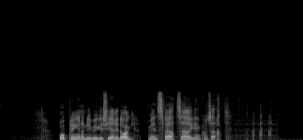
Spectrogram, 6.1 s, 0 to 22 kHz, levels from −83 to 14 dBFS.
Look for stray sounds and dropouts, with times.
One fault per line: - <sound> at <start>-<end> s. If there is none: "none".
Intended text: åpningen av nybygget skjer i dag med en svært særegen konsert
- laugh at 4.7-5.5 s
